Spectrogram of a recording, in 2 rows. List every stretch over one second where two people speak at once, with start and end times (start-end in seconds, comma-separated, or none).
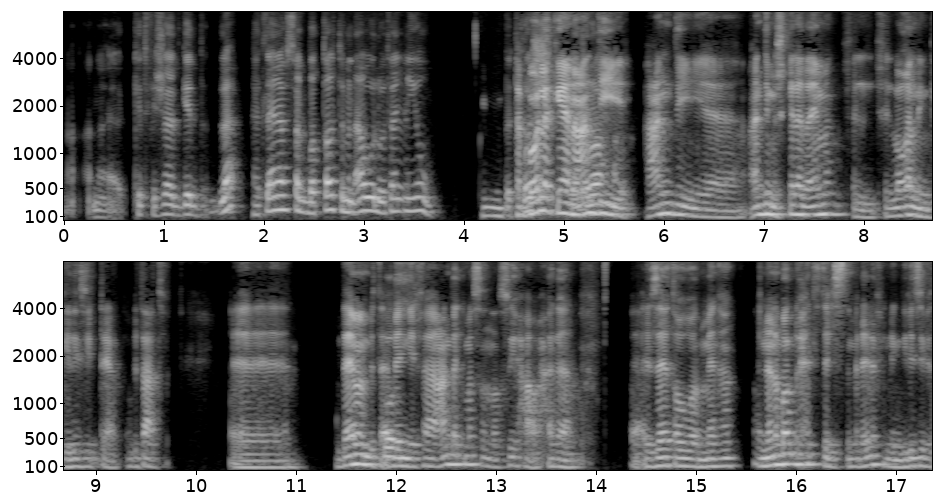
4.4-5.7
